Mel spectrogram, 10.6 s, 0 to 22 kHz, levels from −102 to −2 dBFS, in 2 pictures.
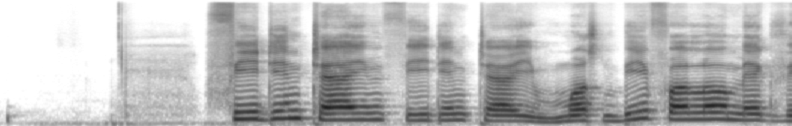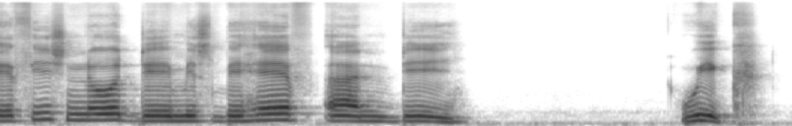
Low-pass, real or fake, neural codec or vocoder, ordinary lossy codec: none; fake; autoencoder, 48 kHz, 128 numbers a frame, DAC-VAE, trained on Japanese speech; none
